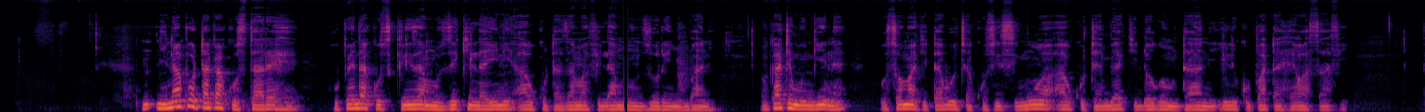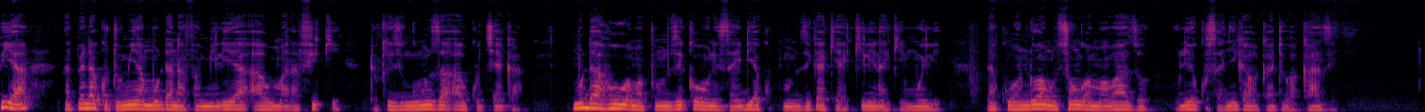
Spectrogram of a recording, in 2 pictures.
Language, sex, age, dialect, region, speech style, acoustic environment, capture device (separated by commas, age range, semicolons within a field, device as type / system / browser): Swahili, male, 25-34, Kenya - Nairobi Sheng-influenced, Kenya, relaxed; focused, nature; silence, mobile / Linux / Chrome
